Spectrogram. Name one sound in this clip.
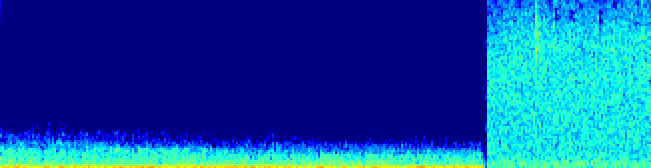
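A magic spell hums with a deep, loud rumble, then cuts off.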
